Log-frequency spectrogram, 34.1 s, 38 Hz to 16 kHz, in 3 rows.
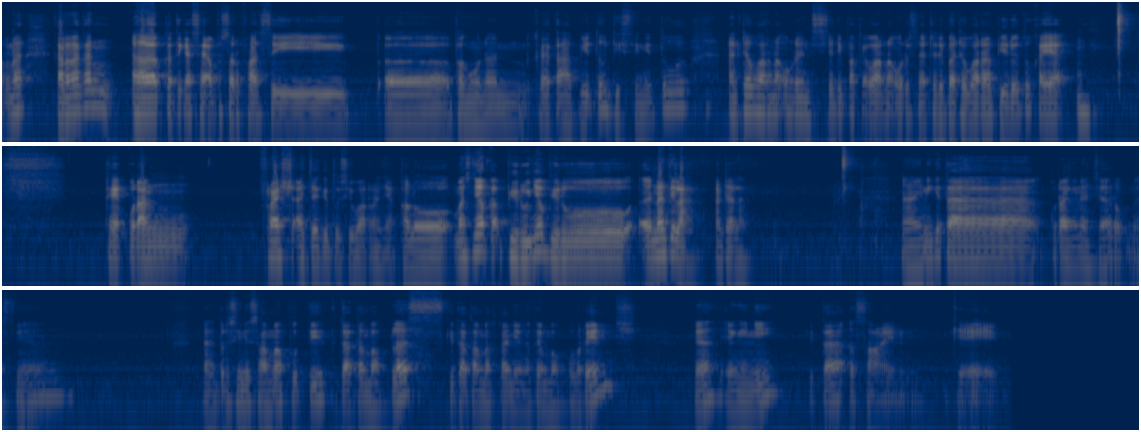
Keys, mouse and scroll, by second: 1.3 click, 4.6 click, 5.0 click, 8.8 click, 11.9 middle click, 12.9 click, 13.2 shift+middle click, 13.6 middle click, 15.6 click, 16.3 click, 16.9 scroll down 3, 17.4 click, 18.1-18.9 scroll down 2, 19.0 click, 21.8 shift+middle click, 22.0 Tab, 22.2 middle click, 22.5 scroll up 1, 22.6 shift+middle click, 23.1 right click, 23.9 click, 26.0 click, 26.5 click, 28.7 Tab, 29.3 middle click, 29.7 click, 30.9 click, 31.4 middle click, 31.7 Tab, 31.9 middle click, 32.5 shift+middle click, 33.2 right click, 34.0 click.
